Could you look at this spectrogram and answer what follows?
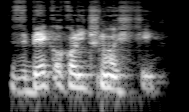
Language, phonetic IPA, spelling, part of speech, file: Polish, [ˈzbʲjɛk ˌɔkɔlʲit͡ʃˈnɔɕt͡ɕi], zbieg okoliczności, noun, LL-Q809 (pol)-zbieg okoliczności.wav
